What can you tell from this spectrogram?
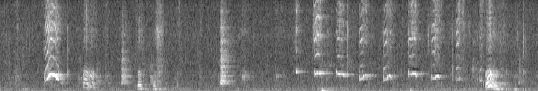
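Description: Three-week-old Cavalier King Charles Spaniel puppies yipping and whimpering as they play-fight: a sharp high yelp about half a second in, a quick run of short squeaky yips in the middle, and a longer whine falling in pitch near the end.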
